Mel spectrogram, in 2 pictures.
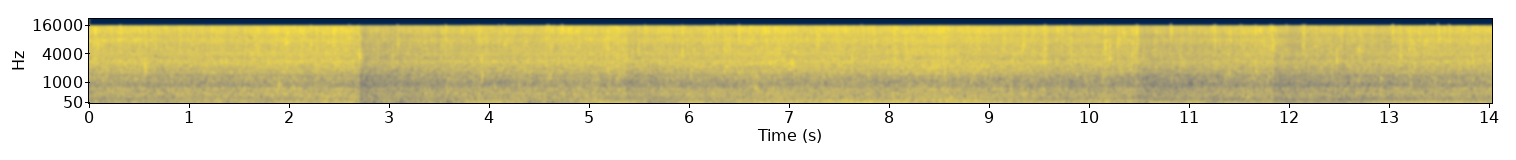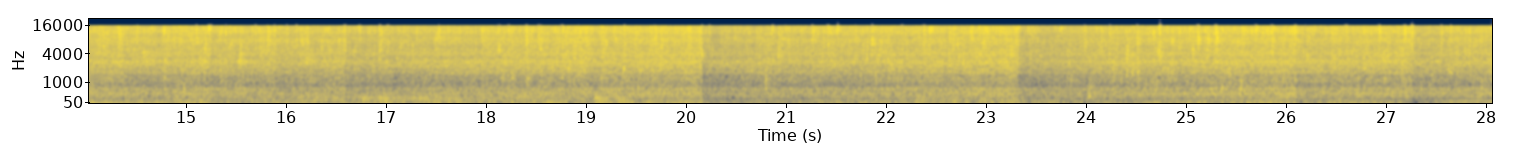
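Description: Steady rain falling on a tiled roof and wooden house, with a low rumble underneath that swells and fades, strongest through the first half.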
